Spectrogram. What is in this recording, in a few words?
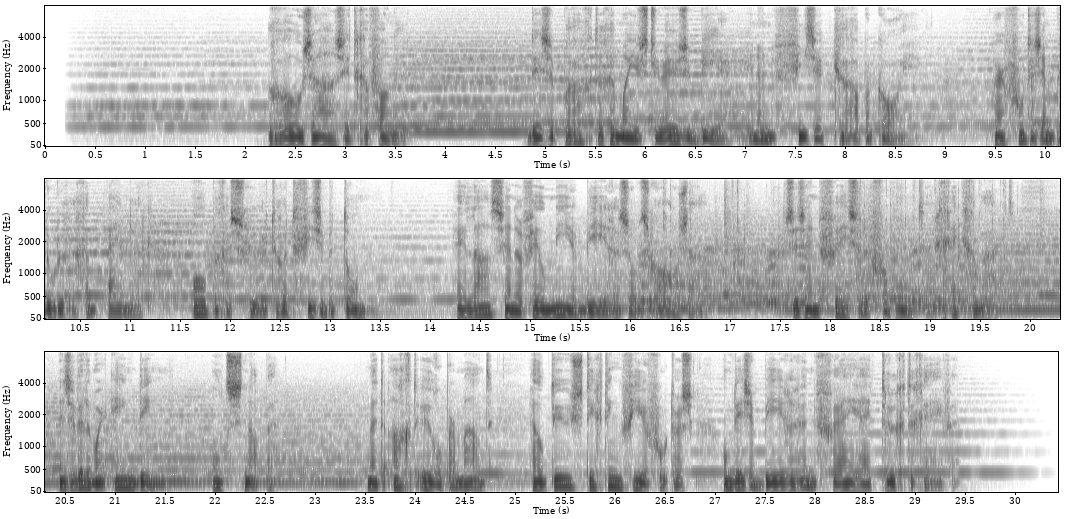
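Dutch commercial; GoLocalise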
